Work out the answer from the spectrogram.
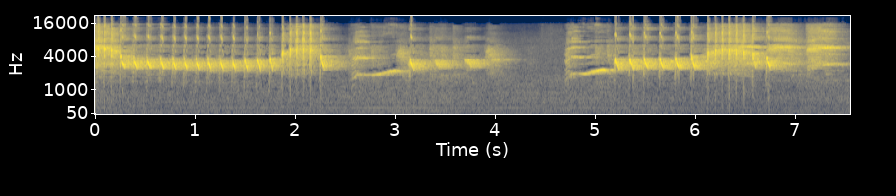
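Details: A white-eye known locally as kapas tembak delivers a piercing training song with tight rapid trills: long fast buzzy runs, rising slurred whistles, a brief silence, then the trilling resumes.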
